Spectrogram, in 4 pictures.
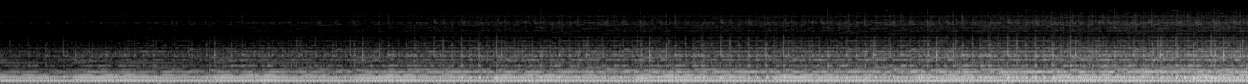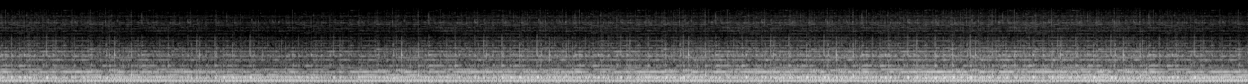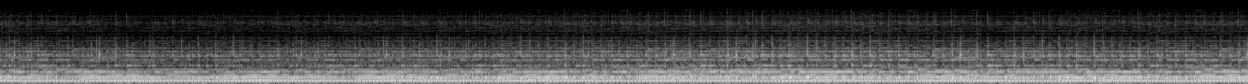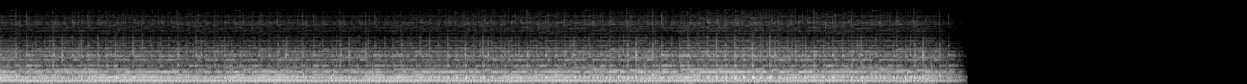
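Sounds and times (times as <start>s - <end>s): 
ronroco loop: 0.1s - 47.1s.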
